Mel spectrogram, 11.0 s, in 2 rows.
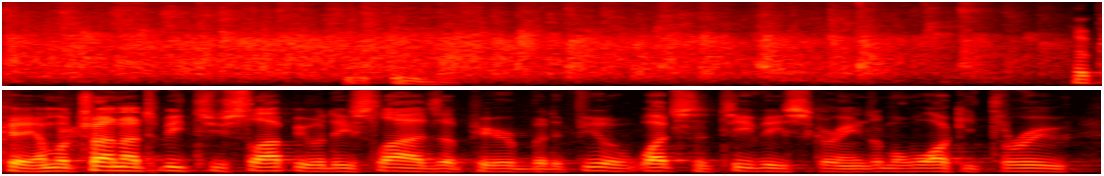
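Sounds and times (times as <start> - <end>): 
audience applause: 0.0 - 5.4
speech: 1.7 - 2.5, 5.4 - 10.9.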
